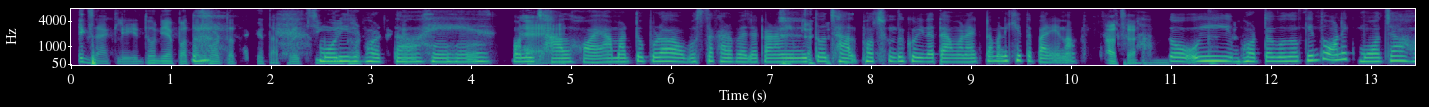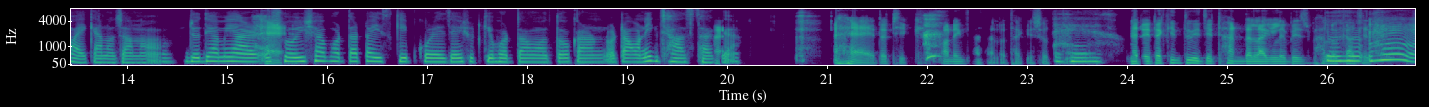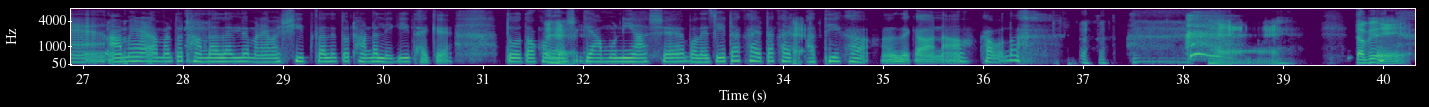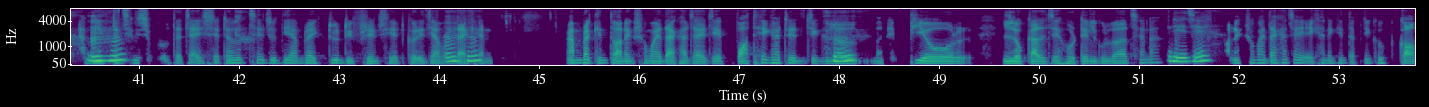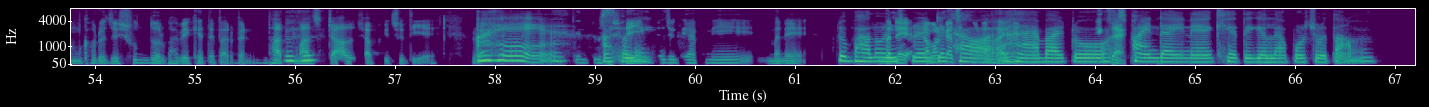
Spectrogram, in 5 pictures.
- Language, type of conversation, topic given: Bengali, unstructured, তুমি কি মনে করো স্থানীয় খাবার খাওয়া ভালো, নাকি বিদেশি খাবার?
- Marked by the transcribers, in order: static; other noise; chuckle; laughing while speaking: "পছন্দ করি না"; chuckle; mechanical hum; in English: "skip"; chuckle; chuckle; unintelligible speech; chuckle; other background noise; in English: "differentiate"; tapping; in English: "pure"; in English: "fine dine"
